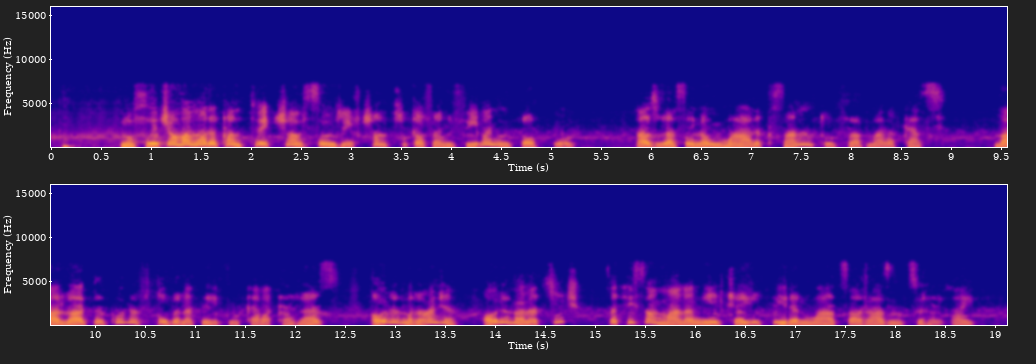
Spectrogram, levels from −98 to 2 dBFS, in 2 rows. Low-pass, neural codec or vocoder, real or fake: 7.2 kHz; codec, 16 kHz, 1 kbps, FreqCodec, larger model; fake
